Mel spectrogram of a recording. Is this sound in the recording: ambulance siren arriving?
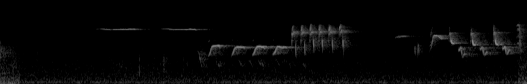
no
